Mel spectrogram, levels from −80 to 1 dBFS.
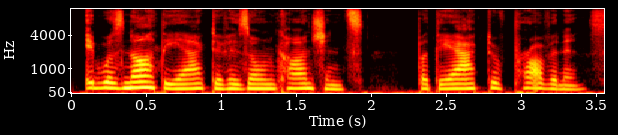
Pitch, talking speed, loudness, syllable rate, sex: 190 Hz, 235 wpm, -18 LUFS, 6.3 syllables/s, female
